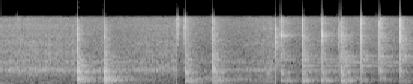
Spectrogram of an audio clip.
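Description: A mallet taps the lower mounting bolt through the lower eye of a new rear shock absorber to drive it home. A few spaced blows come first, then a quicker run of light taps, about four a second, in the second half. Each tap rings briefly.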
